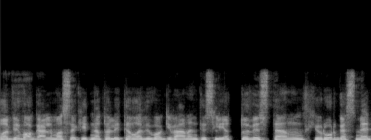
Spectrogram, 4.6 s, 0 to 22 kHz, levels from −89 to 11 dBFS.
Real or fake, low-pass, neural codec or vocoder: fake; 10.8 kHz; vocoder, 44.1 kHz, 128 mel bands, Pupu-Vocoder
